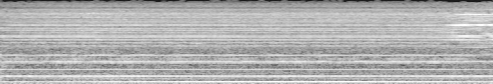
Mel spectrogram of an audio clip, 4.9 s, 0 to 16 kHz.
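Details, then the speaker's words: Daikin McQuay water source heat pump not cooling, after rewiring the compressor contactor coil supply: steady low electrical hum and even drone, no rattles, supply air 88°F and dropping; normal compressor running. "all right everyone i hope you can hear that got the compressor running got a thermometer in the grill"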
